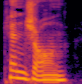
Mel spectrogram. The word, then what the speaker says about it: Jeong: Ken Jeong.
